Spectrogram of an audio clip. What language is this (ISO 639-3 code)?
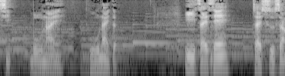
zho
